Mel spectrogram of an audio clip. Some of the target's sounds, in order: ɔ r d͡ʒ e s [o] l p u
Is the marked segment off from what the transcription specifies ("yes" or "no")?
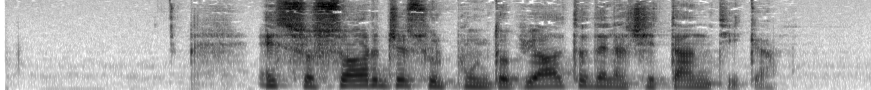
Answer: yes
